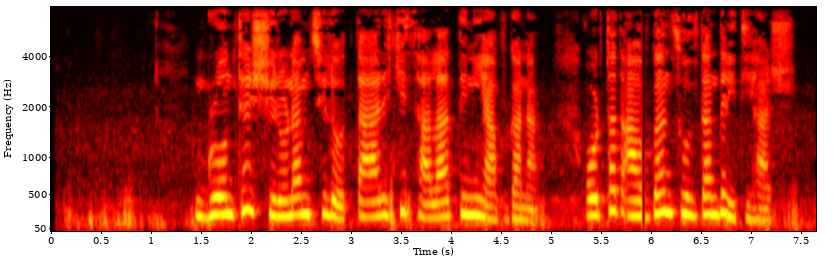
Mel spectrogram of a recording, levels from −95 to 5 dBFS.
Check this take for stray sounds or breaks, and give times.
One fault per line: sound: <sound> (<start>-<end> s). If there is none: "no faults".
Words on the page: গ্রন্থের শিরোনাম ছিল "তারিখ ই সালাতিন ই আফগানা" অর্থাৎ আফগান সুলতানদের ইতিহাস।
sound: dropout (5.9-5.9 s)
